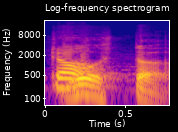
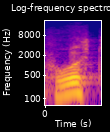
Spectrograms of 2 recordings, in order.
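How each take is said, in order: First: It begins with a plain, unaspirated g sound. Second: It begins with a breathy, aspirated gh sound. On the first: The speaker calls it right. "वो गोश्त है" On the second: The speaker calls it wrong. "घोस्ट नहीं है"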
